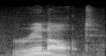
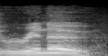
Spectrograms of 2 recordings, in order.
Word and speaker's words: Renault: I'm an American and that's how I would pronounce it re or renal renal alt you ought not do that Matthew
